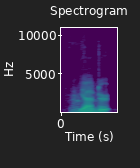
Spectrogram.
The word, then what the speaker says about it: Yander: say his last name yander yander kind of like Yonder dirt y Jeff shoots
